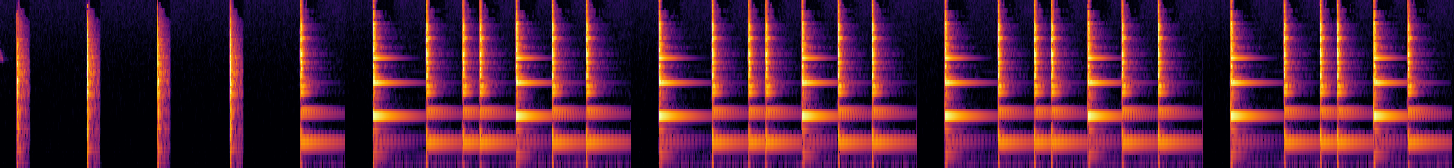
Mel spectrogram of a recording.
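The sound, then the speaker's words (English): Two metallic bell parts, including a gonkogi, play together in a student ensemble, a higher and a lower pitched one, their sharp strikes interlocking into a busy, driving rhythm after a few sparse opening hits. No voices. “Listen to the two bell parts together.”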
